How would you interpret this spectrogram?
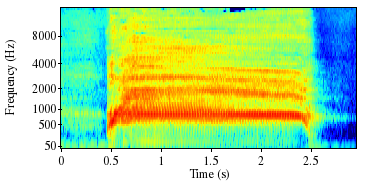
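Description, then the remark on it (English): A single loud, sustained scream of pain lasting about two seconds, a voice imitating an anguished cry, intense, then cutting off into silence; a recreation of the scream let out when a kneecap was popped back into place. “And I'm going to quickly recreate the scream that I let out.”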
